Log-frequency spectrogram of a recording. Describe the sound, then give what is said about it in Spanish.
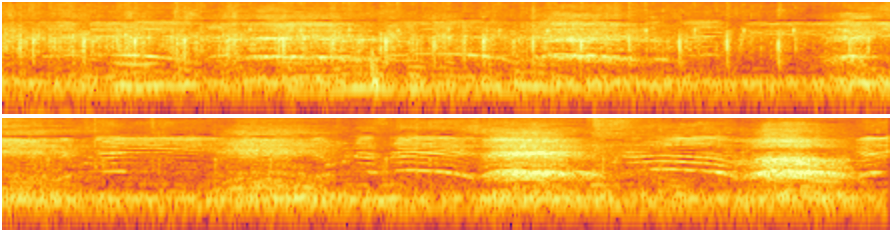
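A group of football players chanting "México" in unison at the Centro de Alto Rendimiento, a chant improvised by left-back Jesús Gallardo. Loud, rhythmic shouted calls repeat over a rumbling crowd, with cheers and some clapping mixed in. “Por su parte, Jesús Gallardo, el lateral izquierdo, se llevó la tarde e improvisó una porra en la que participaron todos los jugadores con el grito de México, México.”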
